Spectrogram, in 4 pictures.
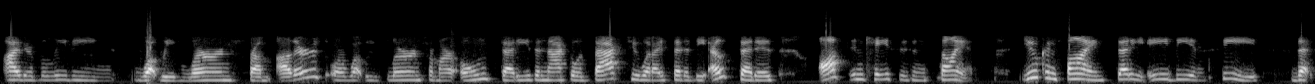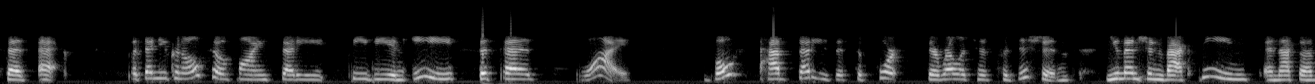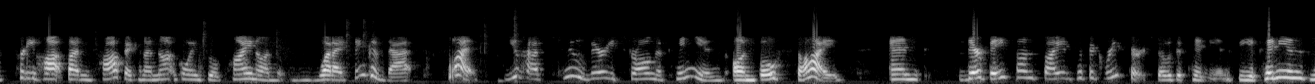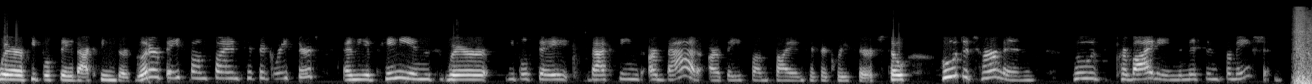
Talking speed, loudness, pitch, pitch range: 155 wpm, -18 LUFS, 230 Hz, 205-270 Hz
